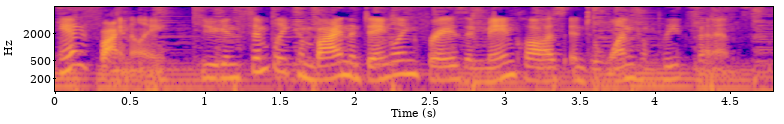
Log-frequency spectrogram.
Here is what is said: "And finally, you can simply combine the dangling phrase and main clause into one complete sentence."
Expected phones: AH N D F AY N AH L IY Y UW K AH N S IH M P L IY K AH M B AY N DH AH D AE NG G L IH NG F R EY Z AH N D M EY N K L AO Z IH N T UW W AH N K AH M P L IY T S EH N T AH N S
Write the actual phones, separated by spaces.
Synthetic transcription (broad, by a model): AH N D F AY N L IY Y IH K AH N S IH M P L IY K AH M B AY N DH AH D AE NG G L IH NG F R EY Z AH N M EY N K L AO Z IH N T UW W AH N K AH M P L IY T S EH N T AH N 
